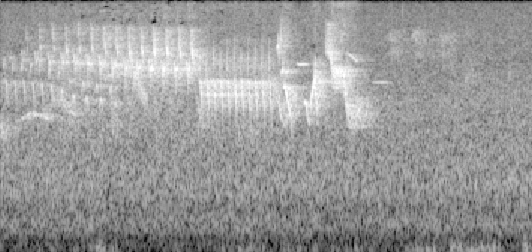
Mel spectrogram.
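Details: Common chaffinch singing outdoors: a high, rattling run of quick notes that speeds into a descending flourish, over a steady background of environmental noise.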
